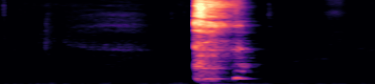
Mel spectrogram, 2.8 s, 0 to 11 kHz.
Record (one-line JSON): {"cough_length": "2.8 s", "cough_amplitude": 14854, "cough_signal_mean_std_ratio": 0.27, "survey_phase": "beta (2021-08-13 to 2022-03-07)", "age": "18-44", "gender": "Female", "wearing_mask": "No", "symptom_fatigue": true, "symptom_headache": true, "smoker_status": "Ex-smoker", "respiratory_condition_asthma": false, "respiratory_condition_other": false, "recruitment_source": "REACT", "submission_delay": "7 days", "covid_test_result": "Negative", "covid_test_method": "RT-qPCR"}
